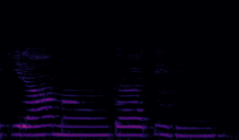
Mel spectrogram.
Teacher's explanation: جیسے کرامن کاتبین، اور یہ بھاری حروف نہیں ہے اس لیے اس کو بہت چھپائیں گے نہیں، لیکن نون کی آواز چھپائیں گے، کرامن کاتبین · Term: اخفا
